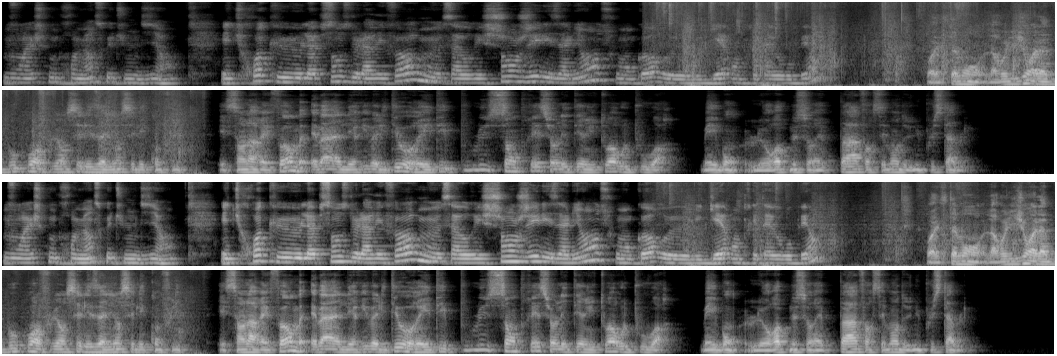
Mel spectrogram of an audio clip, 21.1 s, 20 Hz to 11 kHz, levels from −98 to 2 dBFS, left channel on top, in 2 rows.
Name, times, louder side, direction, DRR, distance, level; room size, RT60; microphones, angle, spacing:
voice 1, 0.0-8.3, right 8 dB, 90° right, 0.4 m, -32 dB
sound 1, 6.4-12.6, left 4 dB, 20° left, 0.3 m, -45 dB
voice 2, 9.0-12.3 12.7-17.2 17.5-20.2, right 3 dB, 35° right, 0.5 m, -29 dB
4.9 x 2.2 x 2.5 m
head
